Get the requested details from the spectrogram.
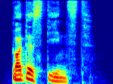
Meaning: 1. worship (religious ceremony) 2. divine service, church service, religious service
- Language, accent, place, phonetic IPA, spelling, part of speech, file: German, Germany, Berlin, [ˈɡɔtəsˌdiːnst], Gottesdienst, noun, De-Gottesdienst.ogg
